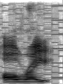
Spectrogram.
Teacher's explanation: they get rid of the L sound a lot too. Like when you're saying all right instead.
